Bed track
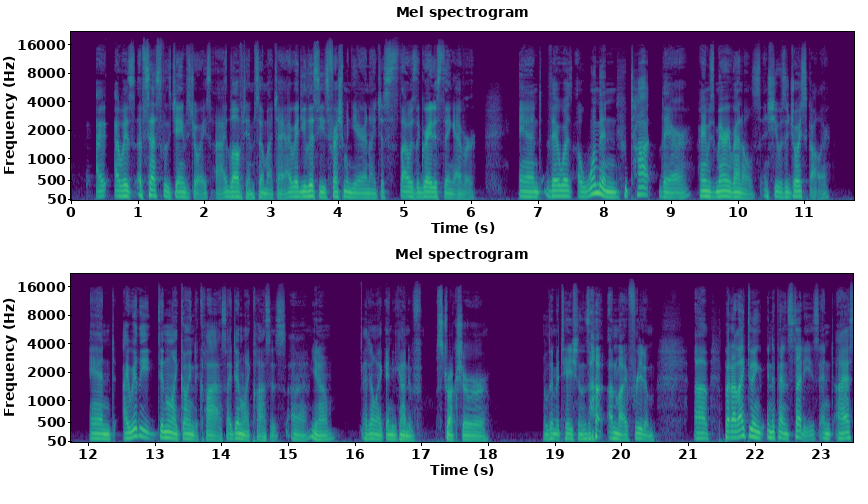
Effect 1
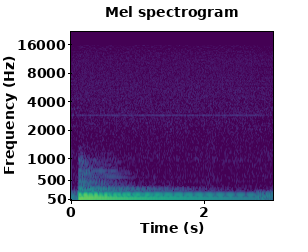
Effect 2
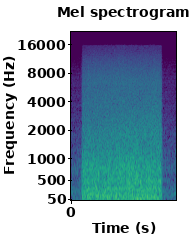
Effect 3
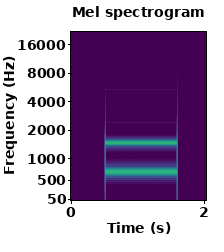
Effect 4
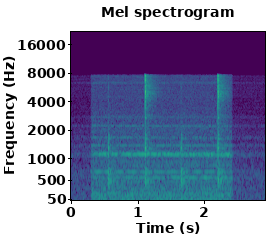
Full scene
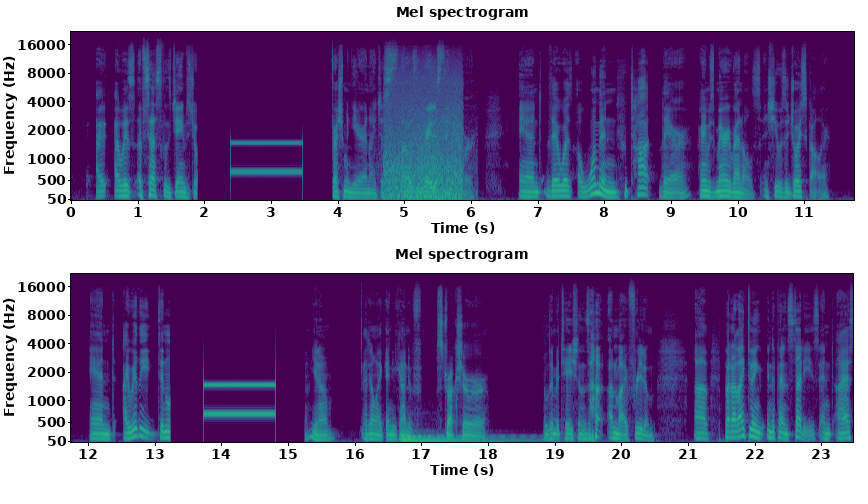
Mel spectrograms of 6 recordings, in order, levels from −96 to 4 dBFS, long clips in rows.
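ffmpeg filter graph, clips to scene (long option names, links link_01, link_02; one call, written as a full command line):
ffmpeg -i bed.wav -i cue0.wav -i cue1.wav -i cue2.wav -filter_complex "[3:a]asplit=2[link_01][link_02];[0:a]volume=-7.5dB[link_03];[link_01]lowpass=1500[link_04];[link_03]asplit=3[link_05][link_06][link_07];[link_05]atrim=end=1.884[link_08];[link_04]atrim=end=2.03,asetpts=PTS-STARTPTS,volume=-16dB[link_09];[link_06]atrim=start=3.906:end=13.224[link_10];[link_02]atrim=end=2.03,asetpts=PTS-STARTPTS,volume=-6.5dB[link_11];[link_07]atrim=start=15.246[link_12];[2:a]atrim=end=1.58,asetpts=PTS-STARTPTS,volume=-12dB,afade=type=in:duration=0.004:curve=hsin,afade=type=out:start_time=1.576:duration=0.004:curve=hsin,adelay=4520[link_13];[1:a]atrim=end=3.03,asetpts=PTS-STARTPTS,volume=-13dB,afade=type=in:duration=0.004:curve=hsin,afade=type=out:start_time=3.026:duration=0.004:curve=hsin,adelay=16600[link_14];[link_08][link_09]acrossfade=duration=0.004:curve1=hsin:curve2=hsin[link_15];[link_15][link_10]acrossfade=duration=0.004:curve1=hsin:curve2=hsin[link_16];[link_16][link_11]acrossfade=duration=0.004:curve1=hsin:curve2=hsin[link_17];[link_17][link_12]acrossfade=duration=0.004:curve1=hsin:curve2=hsin[link_18];[link_18][link_13][link_14]amix=inputs=3:normalize=0" out.wav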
